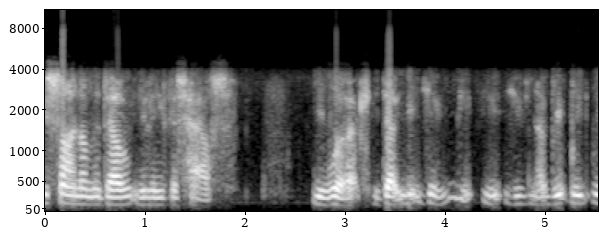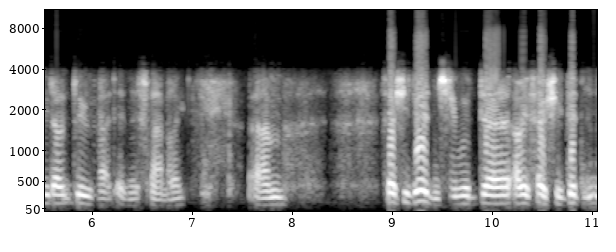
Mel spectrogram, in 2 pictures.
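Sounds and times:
breathing: 2.2 - 2.6, 7.0 - 9.0
man speaking over telephone: 2.7 - 7.0, 7.6 - 8.1, 9.0 - 11.0.

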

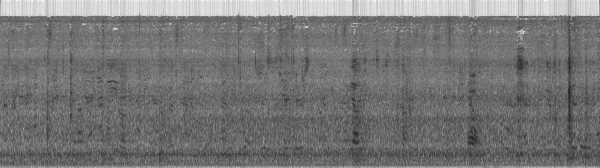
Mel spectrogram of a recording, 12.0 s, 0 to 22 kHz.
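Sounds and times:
airplane cabin noise: 0.0 - 12.0
passengers' voices: 0.0 - 12.0.

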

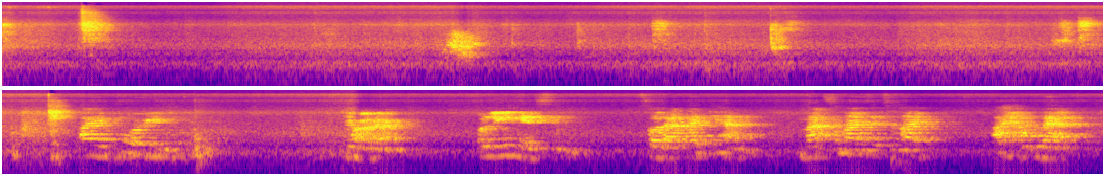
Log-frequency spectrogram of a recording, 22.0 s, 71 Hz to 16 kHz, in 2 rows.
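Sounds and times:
room noise hiss: 0.0 - 22.0.

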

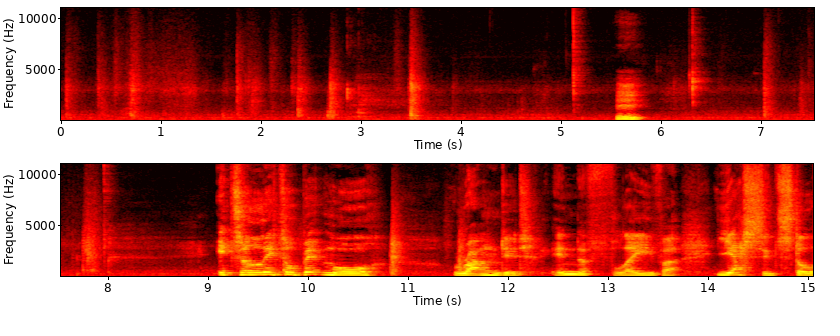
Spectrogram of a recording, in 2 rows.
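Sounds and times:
man humming from throat: 5.5 - 5.9
wet lip smacks and tongue clicks: 6.2 - 6.5.

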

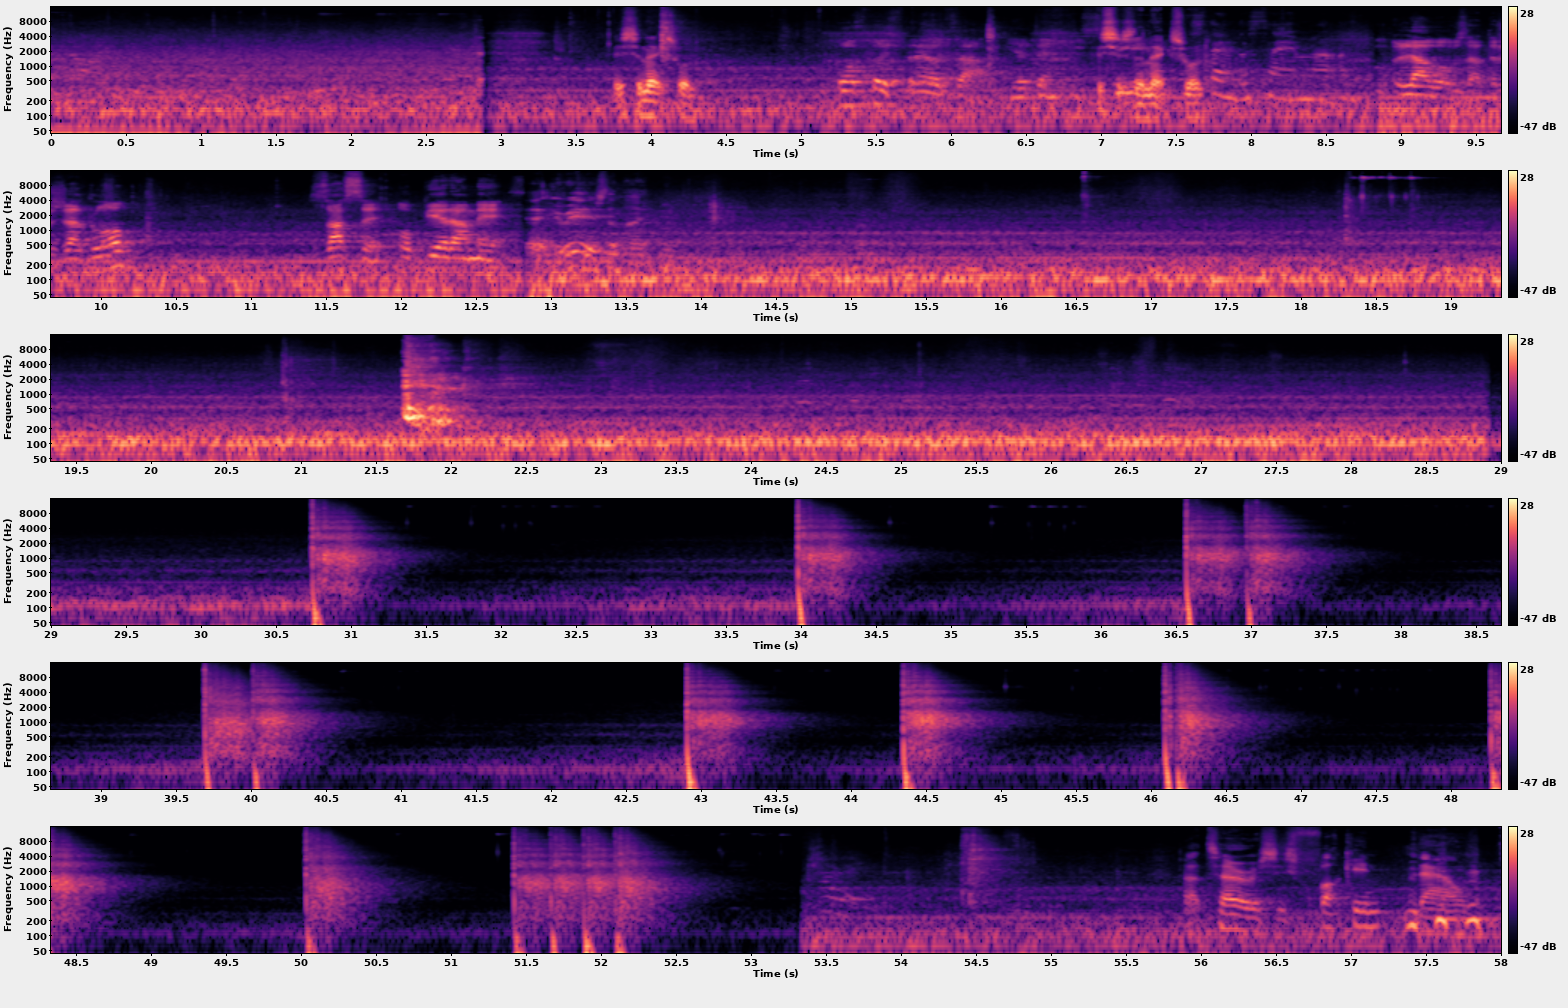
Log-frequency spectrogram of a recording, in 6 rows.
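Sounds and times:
rifle gunshots indoors: 30.7 - 31.4, 34.0 - 34.7, 36.6 - 37.6, 39.7 - 40.7, 42.9 - 43.5, 44.3 - 45.0, 46.1 - 46.8, 48.2 - 48.9, 50.0 - 50.7, 51.4 - 52.7.

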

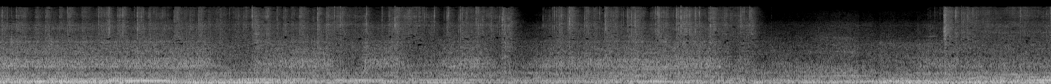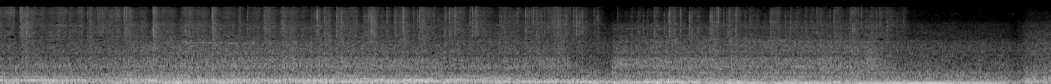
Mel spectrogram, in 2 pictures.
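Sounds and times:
welding arc crackling and sizzling: 0.0 - 8.1, 9.1 - 21.0.

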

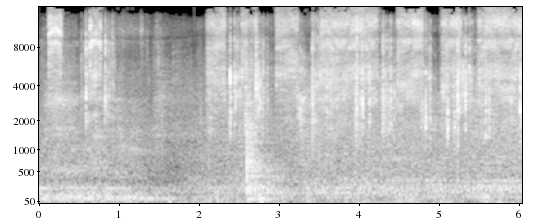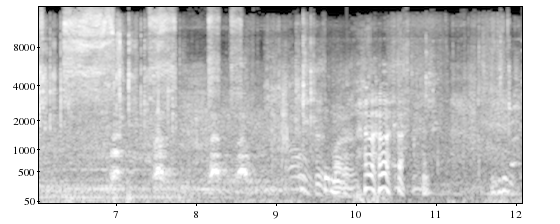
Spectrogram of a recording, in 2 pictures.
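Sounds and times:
spray paint can hissing: 0.0 - 1.0, 2.0 - 8.8.

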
